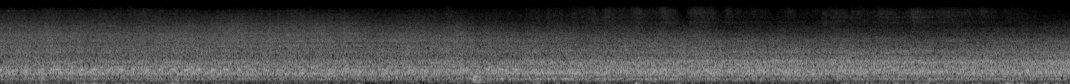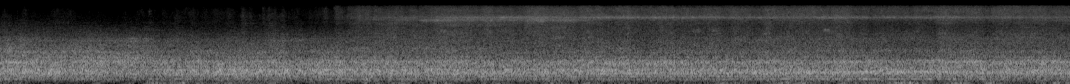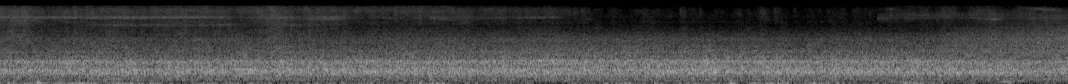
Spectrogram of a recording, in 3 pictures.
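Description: Railway coach running along the track, with a steady rumble and rattle of wheels on rail. From about halfway in to near the end, a thin high squeal of wheels is heard as the train rounds a curve.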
